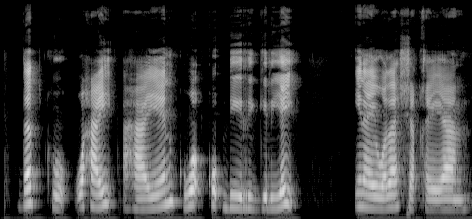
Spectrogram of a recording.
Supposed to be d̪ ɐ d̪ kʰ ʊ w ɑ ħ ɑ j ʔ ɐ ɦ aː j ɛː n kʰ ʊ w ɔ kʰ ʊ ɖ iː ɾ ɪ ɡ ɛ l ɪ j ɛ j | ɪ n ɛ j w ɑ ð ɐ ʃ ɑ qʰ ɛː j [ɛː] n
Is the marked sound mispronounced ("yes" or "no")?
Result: yes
